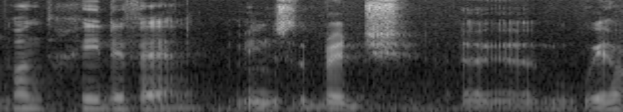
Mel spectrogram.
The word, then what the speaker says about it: Pontrhydyfen: Pontrhydyfen. Pontrhydyfen. Pontrhydyfen.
